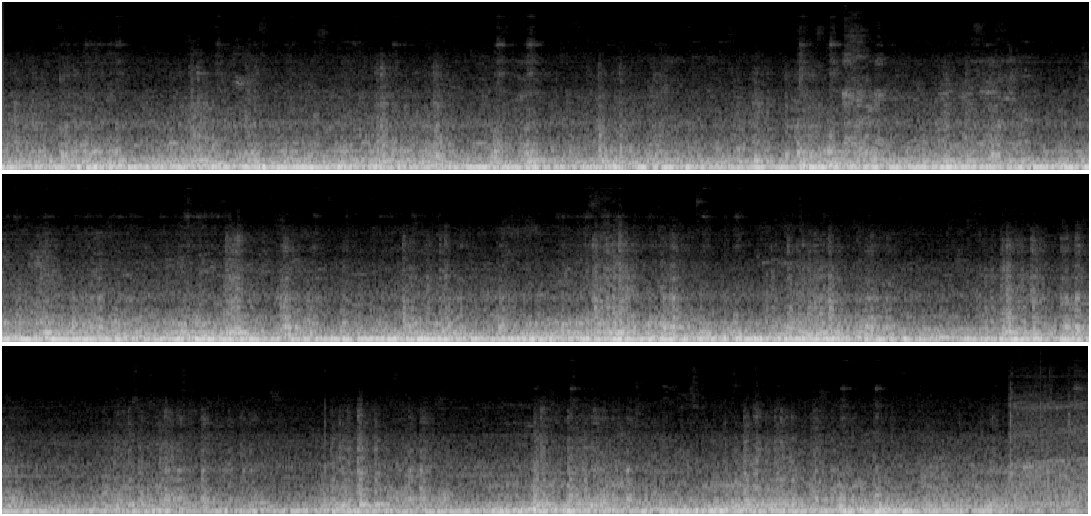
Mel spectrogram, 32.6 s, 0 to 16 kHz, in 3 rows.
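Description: Alstom Citadis X05 light rail tram running on its rails, heard from inside the passenger cabin: a steady low rumble with occasional clicks and knocks. It eases off a little for a few seconds past the middle, then picks up again near the end.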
